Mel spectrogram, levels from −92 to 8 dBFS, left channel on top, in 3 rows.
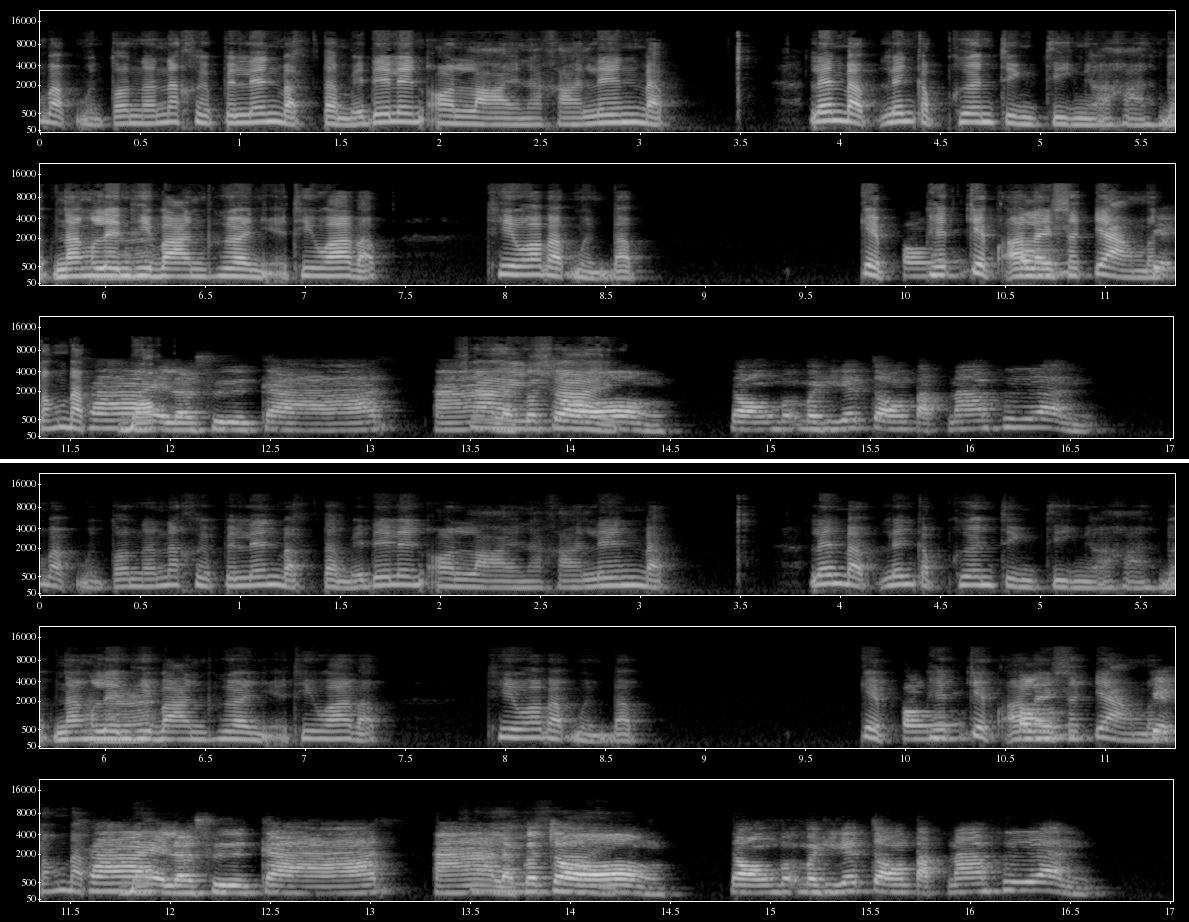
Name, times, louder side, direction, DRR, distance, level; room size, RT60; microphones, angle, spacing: voice 1, 0.0-3.2 3.9-7.4 7.9-8.7 9.8-12.0 13.5-14.2, left 5 dB, 35° left, 0.4 m, -26 dB
voice 2, 5.9-6.3 10.0-10.3 10.6-10.9 11.2-14.5 14.8-16.6, right 4 dB, 55° right, 1.2 m, -23 dB
7.1 x 4.4 x 5.5 m
head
